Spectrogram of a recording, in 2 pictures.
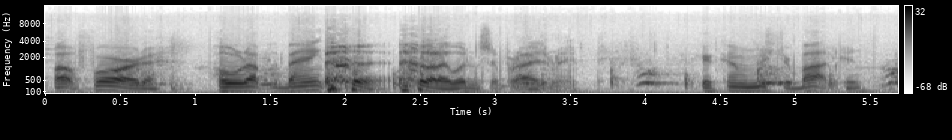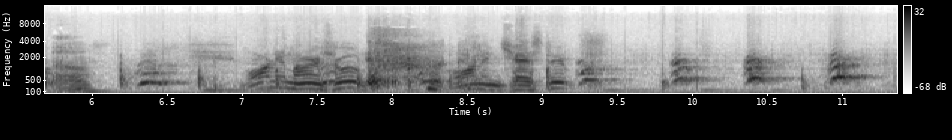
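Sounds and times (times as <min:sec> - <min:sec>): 
speech: 0:00.0 - 0:03.7, 0:04.4 - 0:06.2, 0:07.0 - 0:09.5
dog barking: 0:01.3 - 0:01.8, 0:03.9 - 0:06.7, 0:09.2 - 0:11.3.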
